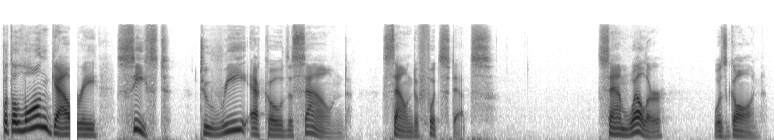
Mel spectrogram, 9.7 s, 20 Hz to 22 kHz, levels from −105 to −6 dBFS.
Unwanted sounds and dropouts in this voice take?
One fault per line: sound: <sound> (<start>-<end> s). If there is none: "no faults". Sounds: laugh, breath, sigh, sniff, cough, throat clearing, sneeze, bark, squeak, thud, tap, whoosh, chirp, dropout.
sound: dropout (0.9-1.0 s)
